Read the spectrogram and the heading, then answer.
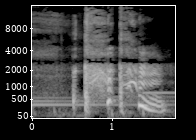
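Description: cough

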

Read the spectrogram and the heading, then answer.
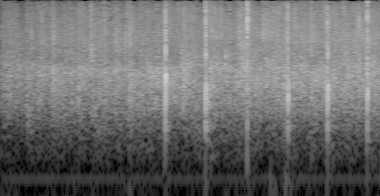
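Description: crowd applauding

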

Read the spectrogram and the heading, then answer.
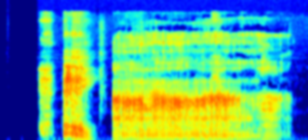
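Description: burp

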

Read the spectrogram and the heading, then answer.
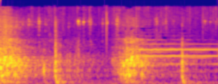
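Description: horse hooves clip-clopping

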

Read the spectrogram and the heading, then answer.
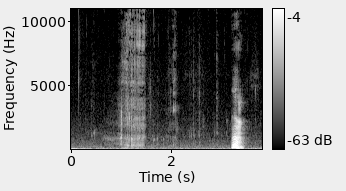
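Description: sipping root beer

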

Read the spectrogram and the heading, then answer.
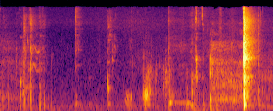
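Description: sipping water

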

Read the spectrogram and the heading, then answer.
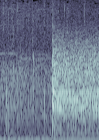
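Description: brief applause

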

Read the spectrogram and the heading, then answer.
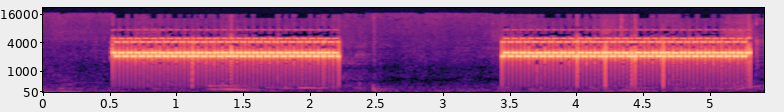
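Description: mobile phone ringing

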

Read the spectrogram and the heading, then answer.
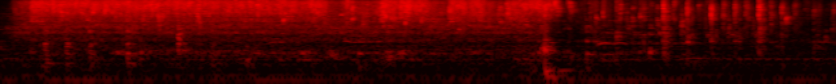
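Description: running tap water

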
